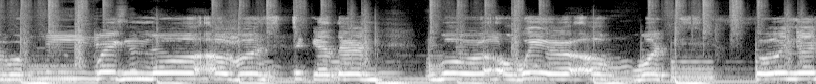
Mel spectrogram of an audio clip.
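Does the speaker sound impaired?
Yes: cerebral palsy; spastic quadriplegia, mainly affects legs, spastic fibers in most muscles throughout body, not overpowering; 41 years old; neck muscles still coordinate for speech, can still speak.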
